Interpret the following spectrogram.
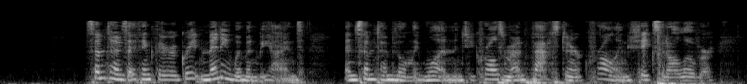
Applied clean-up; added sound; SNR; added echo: neural separator model SepFormer DNS4.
